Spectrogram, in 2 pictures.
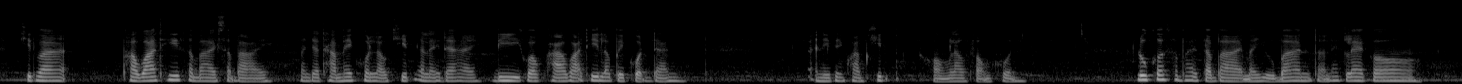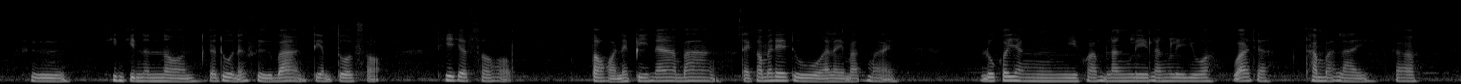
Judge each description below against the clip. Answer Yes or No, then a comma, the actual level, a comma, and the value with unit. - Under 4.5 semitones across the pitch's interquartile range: Yes, average, 3.3 semitones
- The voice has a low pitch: No, medium, 165 Hz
